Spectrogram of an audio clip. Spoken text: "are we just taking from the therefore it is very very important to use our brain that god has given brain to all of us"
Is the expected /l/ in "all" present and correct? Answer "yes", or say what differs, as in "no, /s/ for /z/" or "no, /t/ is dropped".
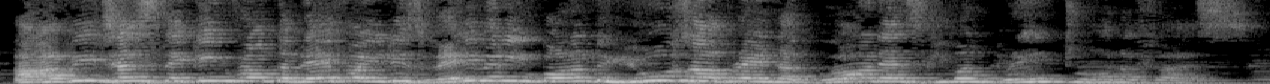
no, /n/ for /l/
